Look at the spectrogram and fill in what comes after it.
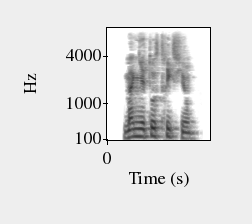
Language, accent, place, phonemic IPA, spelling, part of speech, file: French, France, Lyon, /ma.ɲe.tɔs.tʁik.sjɔ̃/, magnétostriction, noun, LL-Q150 (fra)-magnétostriction.wav
- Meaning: magnetostriction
